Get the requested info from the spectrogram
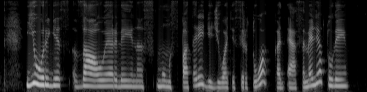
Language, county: Lithuanian, Klaipėda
